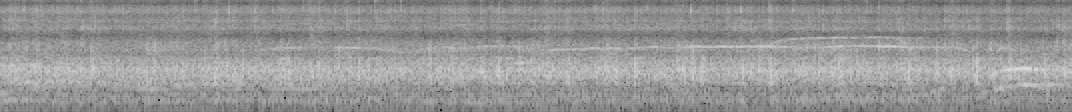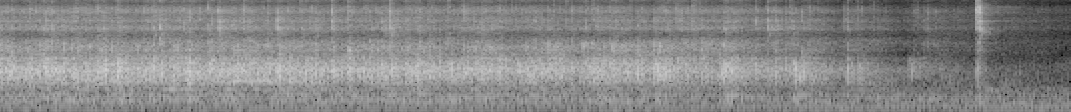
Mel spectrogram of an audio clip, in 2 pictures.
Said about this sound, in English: Can we give them a round of applause, too?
